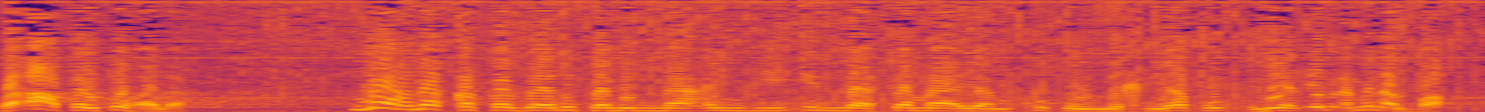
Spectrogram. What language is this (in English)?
Arabic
